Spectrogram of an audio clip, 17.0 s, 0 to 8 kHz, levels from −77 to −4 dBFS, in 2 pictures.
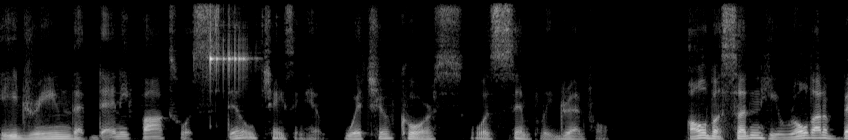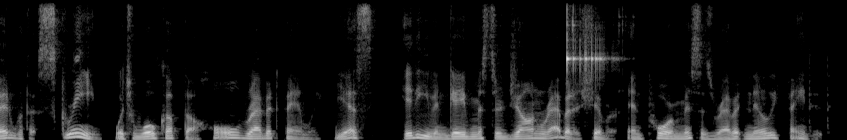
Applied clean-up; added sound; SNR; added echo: classical method spectral subtraction.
